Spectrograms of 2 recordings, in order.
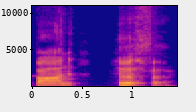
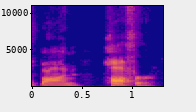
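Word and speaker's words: Bonhoeffer: Lutheran reformer of the second world war dietrich bon hur. So you have that would be that technical pronunciation of her. Um that is very strange and we just say usually most times bon hofer spelled o e and so we just kind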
